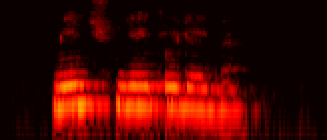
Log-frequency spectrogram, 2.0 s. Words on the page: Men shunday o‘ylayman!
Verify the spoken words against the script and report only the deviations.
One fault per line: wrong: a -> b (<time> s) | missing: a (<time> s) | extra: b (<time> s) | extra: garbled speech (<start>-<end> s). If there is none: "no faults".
no faults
